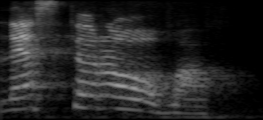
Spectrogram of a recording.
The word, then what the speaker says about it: Nesterova: Valentyna, last name Nesterova.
